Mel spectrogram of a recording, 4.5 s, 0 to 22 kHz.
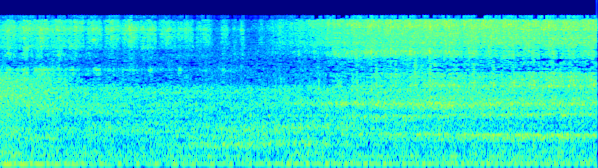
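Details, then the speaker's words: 5.0 V8 first start after new timing kit, no water pump or fans fitted, briefly rough with little blue smoke; deep even burble at steady idle, no ticking, knocking or stumbling; normal idle. "quiet quiet Qui Qui see it's running just on the uh straight motor all good for here"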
